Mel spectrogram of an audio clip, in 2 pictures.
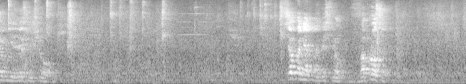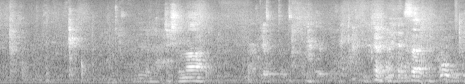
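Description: A man lectures calmly, heard from a distance.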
